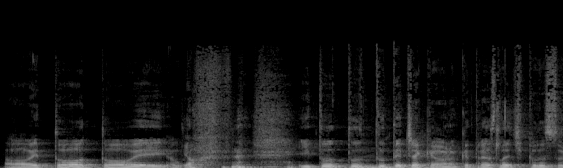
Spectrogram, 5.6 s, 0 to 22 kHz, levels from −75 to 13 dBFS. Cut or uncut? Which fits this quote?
cut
